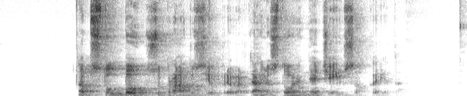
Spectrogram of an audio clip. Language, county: Lithuanian, Vilnius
